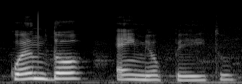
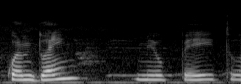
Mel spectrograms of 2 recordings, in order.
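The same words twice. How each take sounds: First: The vowels between the words are kept separate. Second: The vowels between the words are joined together. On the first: The speaker calls it wrong. "Eu não digo" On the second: The speaker calls it right. "eu digo"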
